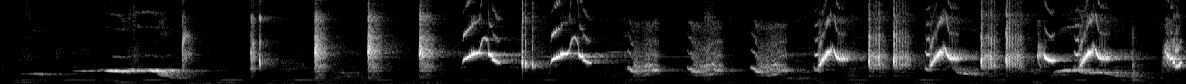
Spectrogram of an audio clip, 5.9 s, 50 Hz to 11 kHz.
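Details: Bali myna held on its owner's hand in Bali, 2023: a low whistle, then clicks building into a busy stream of squawky chirps and high looping whistles.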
